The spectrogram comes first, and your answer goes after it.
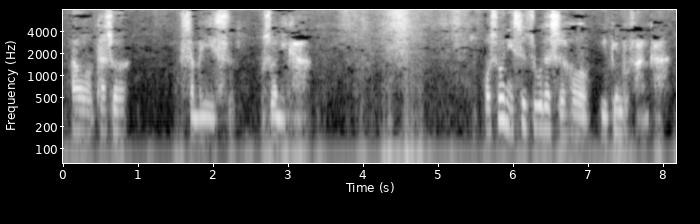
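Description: A middle-aged woman telling a family anecdote, lively and quoting the dialogue in character. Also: sits low, a little hiss or hum, rough recording. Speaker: parent. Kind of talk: storytelling anecdote.

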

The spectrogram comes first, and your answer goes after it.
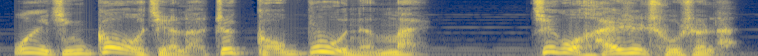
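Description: A man voicing an old village ceremony master who gives grave, slow advice. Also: fairly high pitch, wildly swooping pitch, slightly rough, no room sound, faint music behind, pitched above the performer's own voice, exaggerated voice. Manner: solemn, slow, advising.

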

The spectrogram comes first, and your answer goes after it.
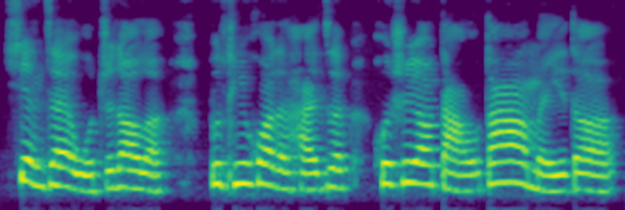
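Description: A woman's voice: sits high, measured pace. A woman voicing an impulsive, remorseful wooden puppet boy in a storybook reading.

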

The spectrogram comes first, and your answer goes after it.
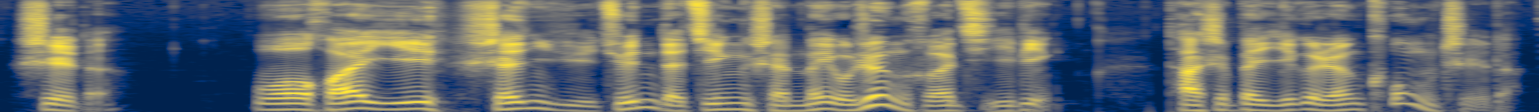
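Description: A man reading the lines of a calm, determined woman hypnotist in an audiobook, in a low and measured way. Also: no echo, clean studio sound, lightly acted. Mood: steady.

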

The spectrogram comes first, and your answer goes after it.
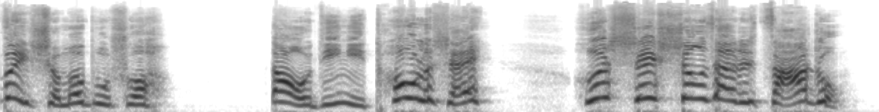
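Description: A woman voicing a furious, hot-tempered husband who shouts accusations in a storybook reading. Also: high voice, very animated, measured pace, no room sound, clean studio sound, exaggerated voice.

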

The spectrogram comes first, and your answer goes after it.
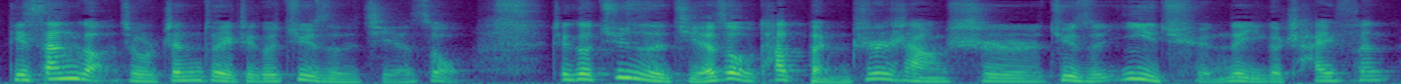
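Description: A middle-aged man, a native Chinese speaker, teaching German pronunciation in a clear, methodical lesson full of everyday comparisons. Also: fairly high pitch, big pitch swings, fairly quick. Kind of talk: scripted lesson in Mandarin.

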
